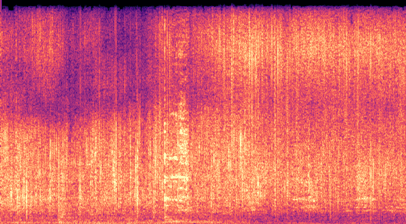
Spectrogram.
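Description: Chopped onions sizzling in hot oil in a pan, stirred with a spatula that scrapes now and then.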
